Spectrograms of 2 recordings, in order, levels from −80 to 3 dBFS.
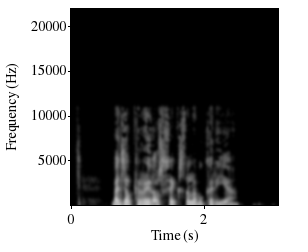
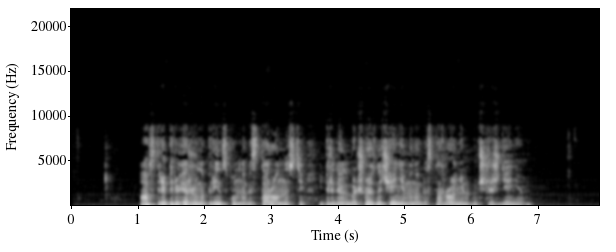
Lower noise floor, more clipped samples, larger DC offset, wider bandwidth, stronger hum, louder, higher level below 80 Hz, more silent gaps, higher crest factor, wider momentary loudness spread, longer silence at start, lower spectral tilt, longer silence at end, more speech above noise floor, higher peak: first, -66 dBFS vs -59 dBFS; neither; neither; first, 11.5 kHz vs 9.4 kHz; second, none vs 50 Hz at -45 dBFS; about the same, -21 LUFS vs -19 LUFS; second, -72 dBFS vs -50 dBFS; neither; about the same, 22 dB vs 20 dB; second, 10 LU vs 13 LU; second, 0.1 s vs 0.5 s; about the same, -4.5 dB/octave vs -4 dB/octave; second, 0.6 s vs 1.05 s; first, 45 dB vs 40 dB; about the same, -2 dBFS vs -2 dBFS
